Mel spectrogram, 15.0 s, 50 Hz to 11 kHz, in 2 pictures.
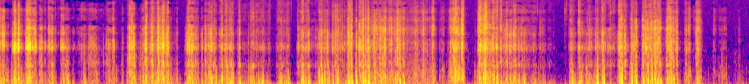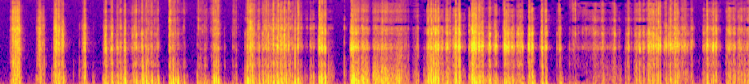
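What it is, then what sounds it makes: Wooden-frame pin brush. Long nails scratch across the dense pins of a small octagonal wooden-frame pin brush, held flat and then tilted. The result is a dense, crackling scratch in rapid irregular bursts with brief pauses, carrying a bright tone near 1.7 kHz over a low rustle.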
